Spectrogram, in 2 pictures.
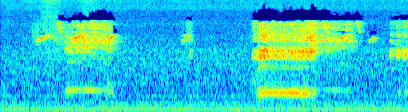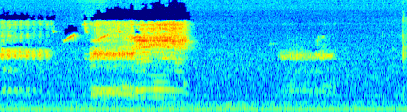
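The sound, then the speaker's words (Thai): Sheep tended by a shepherd boy bleat several times over a low steady hum, a few wavering calls spaced out, with two louder, longer bleats in the middle and fainter ones at the start and end. “เออน่าเบื่อจริง ๆเลยต้องมานั่งเลี้ยงแกะพวกนี้ทุกวันเลยไม่มีอะไรสนุกสนานอะไรสักอย่างเลย”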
